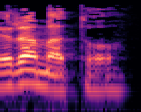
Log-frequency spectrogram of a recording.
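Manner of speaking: "رمتا" said ra-ma-tā, middle a short; alef dropped. Shown as a demonstration. Teacher repeating the shortened form, "رمتا" with short middle vowel. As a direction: keep "رمتا" short until the final ā.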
